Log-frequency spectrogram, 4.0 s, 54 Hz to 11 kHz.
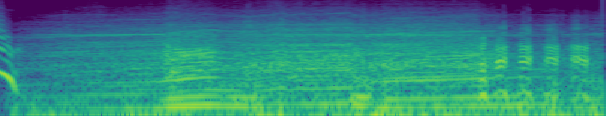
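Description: Ducati Multistrada V4 S's 1158 cc V4 engine accelerating hard from walking pace on a wet road, shifting up from first to third gear as speed climbs, heard with wind on the bike-mounted microphone.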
